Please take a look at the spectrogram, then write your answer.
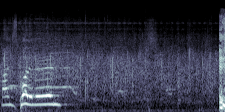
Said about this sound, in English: It's a sign that you're expecting a miracle tonight. Clap for yourself.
